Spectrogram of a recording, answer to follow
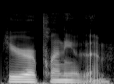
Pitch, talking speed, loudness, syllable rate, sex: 105 Hz, 260 wpm, -17 LUFS, 7.6 syllables/s, male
